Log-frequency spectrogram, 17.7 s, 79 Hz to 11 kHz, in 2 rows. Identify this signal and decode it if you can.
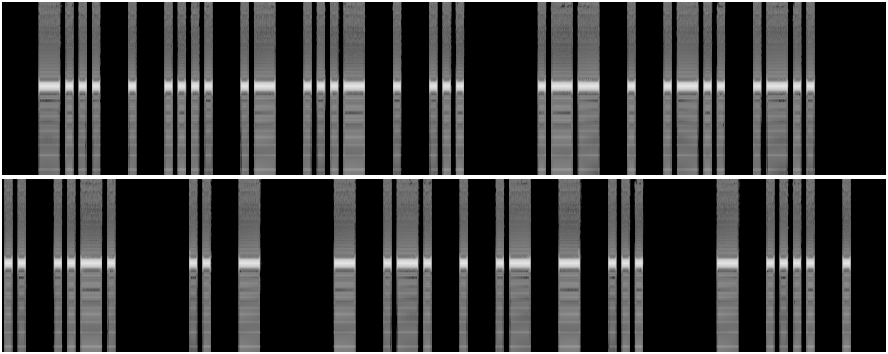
Morse code, heard as a keyed tone, about 18 wpm, spaced as for 15 wpm, 1000 Hz. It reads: BEHAVES WELL IF IT TREATS THE
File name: qotdfiles / 15wpm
